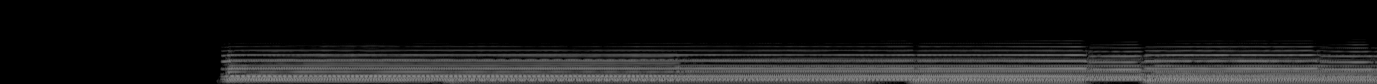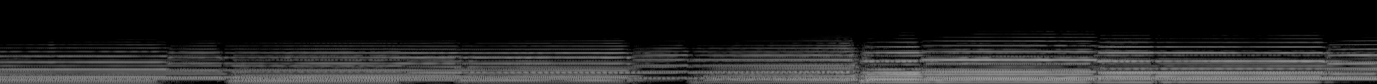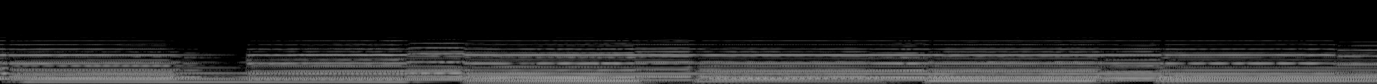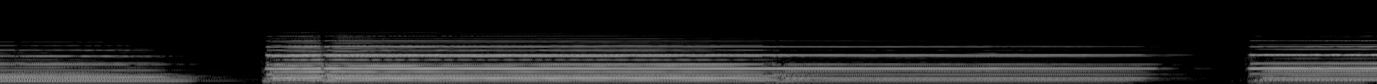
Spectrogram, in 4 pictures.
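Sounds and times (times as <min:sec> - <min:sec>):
brass quintet playing chords: 0:02.2 - 0:43.4, 0:44.0 - 0:53.1, 0:53.8 - 0:55.0.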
